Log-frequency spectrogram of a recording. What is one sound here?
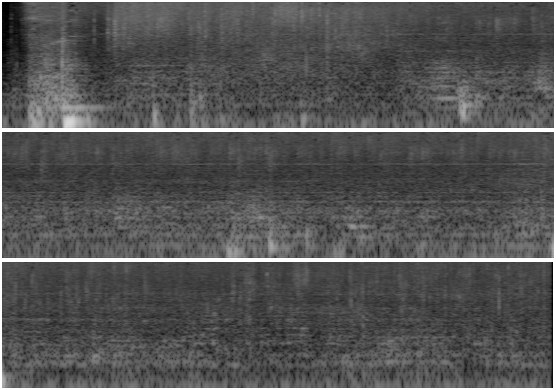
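Shower water sprays and splashes steadily.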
